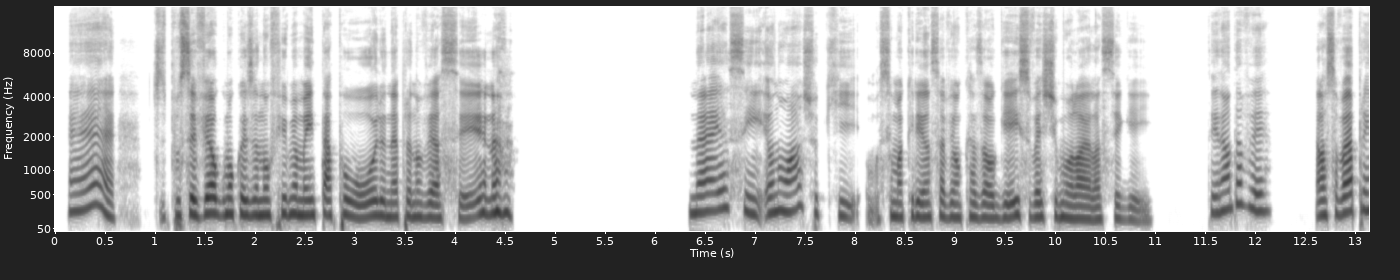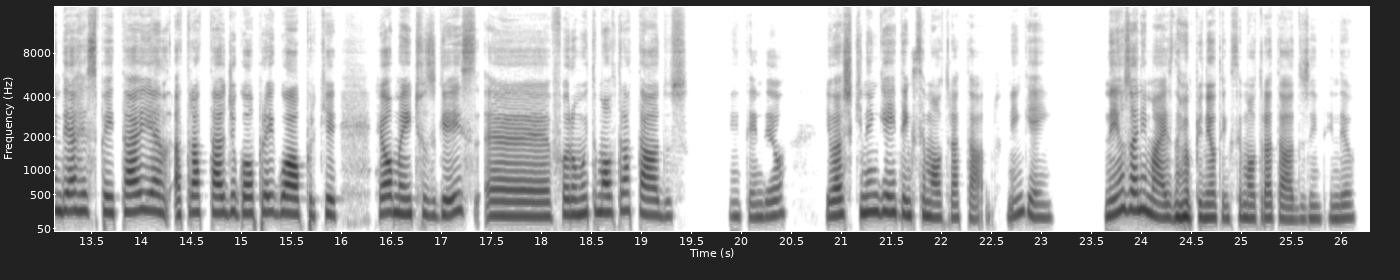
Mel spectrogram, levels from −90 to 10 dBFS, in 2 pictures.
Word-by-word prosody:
É, 270 - -1 0.4
tipo 190 +3 -7
você 220 +1 +5
vê 225 +4 +4
alguma 220 -1 +5
coisa 210 -2 +2
no 210 0 +4
filme 225 0 0
a - - +4
mãe 210 0 +3
tapa 210 -1 0
o 200 - +2
olho, 190 +4 +2
né, 185 0 0
pra 195 - -3
não 185 0 -2
ver 180 0 0
a 170 - +2
cena. 215 +8 +1 1.8
Né, 245 +3 +1
e - - 0
assim, 260 -7 -3
eu 230 +3 0
não 255 -1 +2
acho 265 -3 -1
que 200 -4 -9 0.2
se - - -11
uma 185 -1 0
criança 190 -1 -2
ver 180 0 -4
um 180 - -1
casal 175 -2 -2
gay 175 +4 0
isso 195 -3 -4
vai 185 +1 0
estimular 170 -3 0
ela 155 -1 -1
a - - -4
ser 165 +1 -7
gay, 150 -2 -9
não 65 - -16 0.6
tem 235 0 -4
nada 280 +6 0
a - - 0
ver, 265 -6 -2 0.5
ela 205 +2 +2
só 230 - -5
vai 235 +2 +7
aprender 265 -1 +3
a 260 - +4
respeitar 245 0 +2
e 275 - 0
a 245 -3 +1
a - - 0
tratar 240 0 +2
de 240 - -3
igual 230 -1 +2
pra 245 0 -1
igual 230 -2 +7
porque 215 0 -3 0.4
realmente 225 -1 +2
os 205 -2 -4
gays, 215 +6 -1
eh, 195 -1 0
foram 215 +2 -1
muito 230 +3 -1
maltratados 230 -5 0 0.4
entendeu? 190 +2 -7 0.4
E - - -7
eu 200 - +1
acho 215 +1 +1
que 235 - -3
ninguém 240 0 +2
tem 215 -2 -1
que 205 - -5
ser 210 - -4
maltratado, 180 -2 -5 0.2
ninguém, 195 -6 -6 0.5
nem 210 +6 +1
os 280 0 +1
animais 220 -11 +3
na 185 - +2
minha 190 - +6
opinião 175 +1 -2
tem 170 -2 -10
que - - -16
ser - - -7
maltratados, 165 -2 -5
entendeu? 165 +1 -8
210 Hz, 205 wpm, -23 LUFS, 185-240 Hz, 1.8 s, vai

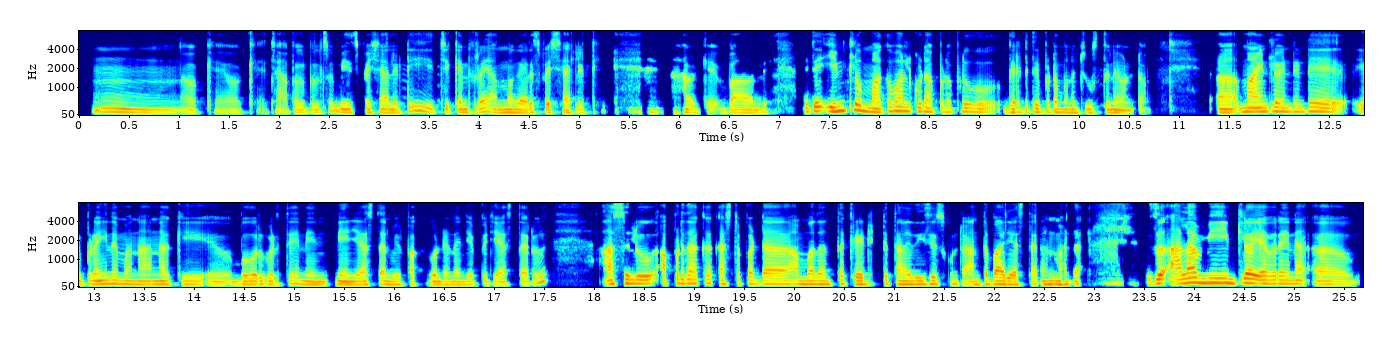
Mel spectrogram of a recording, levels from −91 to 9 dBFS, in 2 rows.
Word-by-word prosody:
హ్మ్. 110 -5 -1 0.2
Okay. 100 0 -12 0.2
Okay. 105 +1 -14 0.2
చాపల 105 - -7
పులుసు 105 -1 -6
మీ 110 - +2
స్పెషాలిటీ. 105 +6 -3 0.3
చికెన్ 110 -1 -2
ఫ్రై 120 +2 0
అమ్మగారి 105 0 +1
స్పెషాలిటీ. 105 +2 -4 0.9
ఓకే. 105 0 -7 0.2
బాగుంది. 105 +1 -2 0.4
అయితే 135 +3 +3 0.2
ఇంట్లో 175 +5 +4
మగవాళ్ళు 155 +5 +2
కూడా 140 -1 +2
అప్పుడప్పుడు 130 +2 -3 0.4
గరిట 115 0 -1
తిప్పడం 120 -1 -1
మనం 105 -1 -1
చూస్తూనే 105 0 -2
ఉంటాం. - - -8 0.7
ఆహ్, 110 0 +4
మా 140 - +6
ఇంట్లో 145 +2 +2
ఏంటంటే 135 +2 0 0.5
ఎప్పుడైనా 125 +3 +1
మా 120 - +1
నాన్నకి 115 0 -1 0.3
ఆహ్, 100 -2 -5
బోర్ 110 +1 +2
గొడితే 110 +3 -4
నేను 105 -1 0 0.2
నేను 105 -1 +3
జేస్తాను 110 +1 -1
మీరు 105 0 -6
పక్కకుండండి 105 0 -3
అని 105 - -4
జెప్పి 110 +2 -8
చేస్తారు. 105 - -4 0.7
అసలు 140 -3 +3 0.2
అప్పటిదాకా 145 -1 0
కష్టపడ్డ 125 0 -3 0.3
అమ్మదంతా 120 0 +1
క్రెడిట్ 120 0 0
తను 115 -1 +3
తీసేసుకుంట 115 -1 -2
అంత 110 +1 -3
బా 120 - +7
చేస్తారనమాట. 110 +1 -1 0.8
సో 150 - +10 0.2
అలా 165 +5 +7
మీ 165 0 +5
ఇంట్లో 160 +2 +6
ఎవరైనా 135 -1 +1 0.2
ఆహ్, 110 -1 -2
115 Hz, 135 wpm, -20 LUFS, 105-130 Hz, 0.9 s, సో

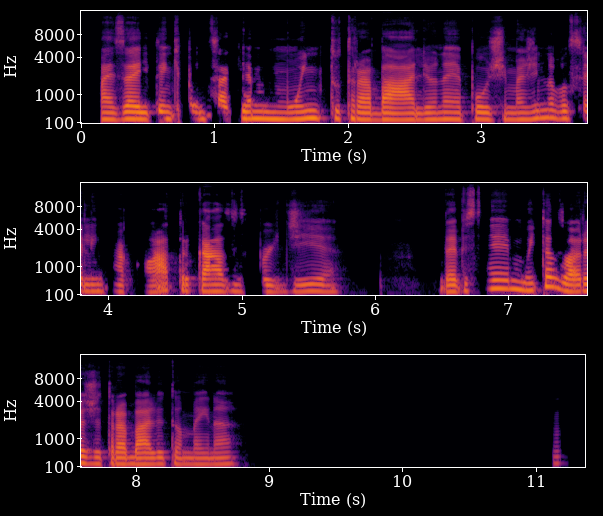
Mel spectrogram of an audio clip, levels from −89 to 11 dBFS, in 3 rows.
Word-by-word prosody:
Mas 175 -1 0
aí 180 -2 +6
tem 190 - 0
que - - -10
pensar 185 0 -2
que 190 - +3
é - - +3
muito 190 +2 +1
trabalho, 170 -2 +3
né. 175 0 -1
Poxa, 175 -1 -2
imagina 180 +5 -2
você 190 0 -3
limpar 175 -1 -5
4 160 +3 0
casas 175 -1 +3
por 170 - -4
dia? 170 0 -5 0.7
Deve 170 +3 -1
ser 235 +5 -1
muitas 225 +6 +1
horas 175 0 +4
de 165 - -3
trabalho 160 -1 +1
também, 155 -1 -6
né. 160 +1 -7 2.3
Hum. 170 0 -18
175 Hz, 140 wpm, -24 LUFS, 165-185 Hz, 2.3 s, aí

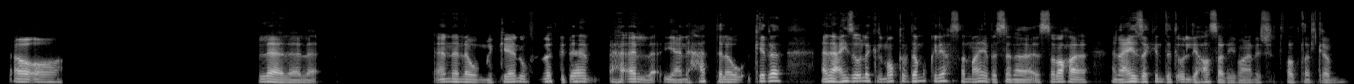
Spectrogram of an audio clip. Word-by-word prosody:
آه، - - +4
آه. 115 -1 -1 2.0
لا، 125 -4 +5
لا، 100 -1 -2
لأ. 100 0 -7 1.1
أنا 120 +4 0
لو 120 -3 +1
مكانه 125 +5 -1
في 120 - -21
الوقت 135 +1 -2
ده 135 0 +1 0.2
هاقلّق. 120 -5 0
يعني 110 -1 -2
حتّى 135 -1 -2
لو 115 -1 -1
كده، 165 +3 +3 0.4
أنا 140 - +7
عايز 145 +2 +4
أقول 145 +1 +2
لك 150 -4 -1
الموقف 150 +4 -2
ده 145 +2 +3
ممكن 160 -2 -5
يحصل 160 -5 -1
معايا، 120 +4 +1
بس 110 -4 -1
أنا 105 -2 0
الصراحة 115 -3 +3 0.2
أنا 110 -1 +2
عايزك 130 +1 +3
أنت 125 -3 -6
تقول 115 +1 -4
لي 105 - -1
حصل 110 -1 0
إيه، 100 0 -9
معلش، 100 +1 -6
اتفضّل - - -7
كمِّل. 100 +1 -6
120 Hz, 170 wpm, -26 LUFS, 110-135 Hz, 2.0 s, أنا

